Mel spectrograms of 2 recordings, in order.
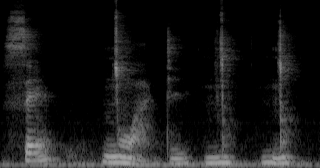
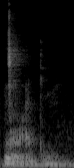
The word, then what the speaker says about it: sencwadi: Sencwadi. Again, to the front of the tongue, front of the mouth, the tongue. Sencwadi.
